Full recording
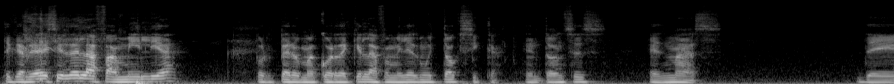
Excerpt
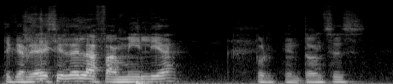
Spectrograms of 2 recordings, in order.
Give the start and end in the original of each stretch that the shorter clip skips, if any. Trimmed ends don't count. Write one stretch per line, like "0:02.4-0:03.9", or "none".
0:02.8-0:05.2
